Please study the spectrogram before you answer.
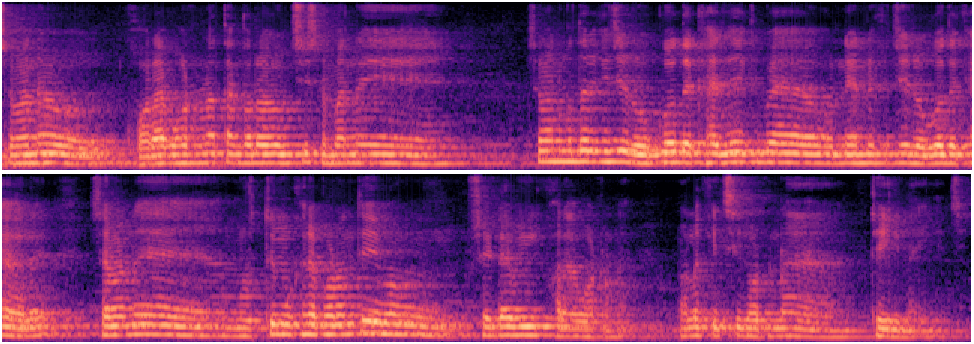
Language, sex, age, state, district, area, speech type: Odia, male, 30-45, Odisha, Puri, urban, spontaneous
